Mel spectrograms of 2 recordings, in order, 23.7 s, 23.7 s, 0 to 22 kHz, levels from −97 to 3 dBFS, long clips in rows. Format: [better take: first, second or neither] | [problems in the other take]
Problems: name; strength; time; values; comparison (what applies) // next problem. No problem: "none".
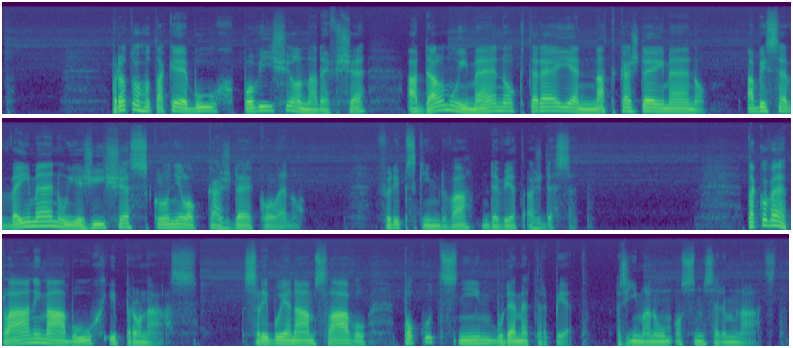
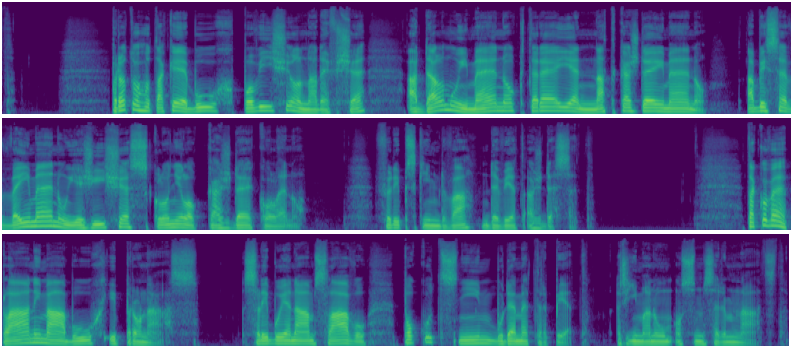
second | hiss; faint; throughout; 25 dB below the speech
